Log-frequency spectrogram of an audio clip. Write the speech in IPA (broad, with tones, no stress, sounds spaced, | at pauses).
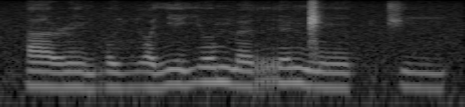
a˨˩ ɭ ẽ˨˩ b o˨˩ ʎ ɔ˨˩ lʲ e˧ j o˦˥ m œ˧ r ø˦˥ ŋ͡ǁ ẽ˧ | t͡ʃ i˨˩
